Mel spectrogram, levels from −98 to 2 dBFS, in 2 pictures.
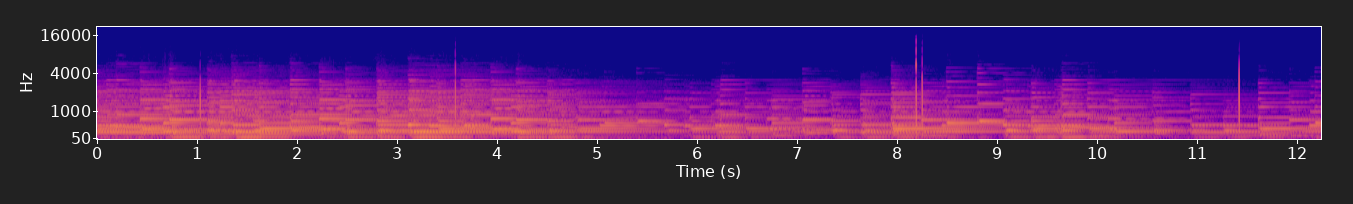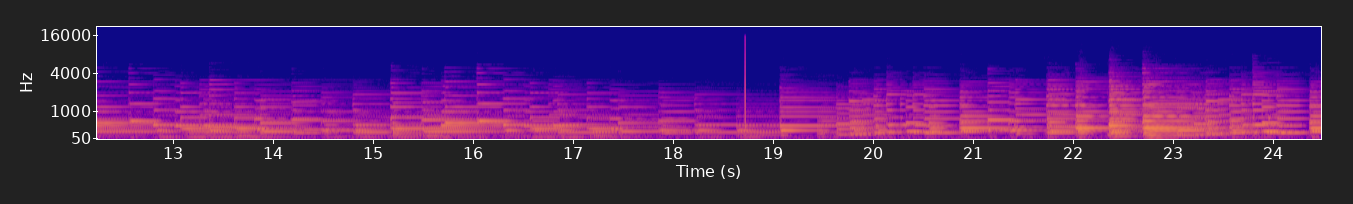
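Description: Loud pops at 1.03–1.05, 3.58–3.60, 8.19–8.27 (a double pop), 11.42–11.44 and 18.72–18.74 s jump roughly 20 to 25 dB above the audio, which carries on underneath. Each is likely a sudden voltage pulse from a plug, switch, static or driver glitch.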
